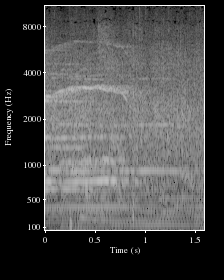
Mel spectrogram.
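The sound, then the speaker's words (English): Applause from a church audience welcoming a speaker to the stage, a steady, fairly faint patter of claps under sustained held tones. “So will you welcome Pat to the stage and give him a warm ovation?”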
